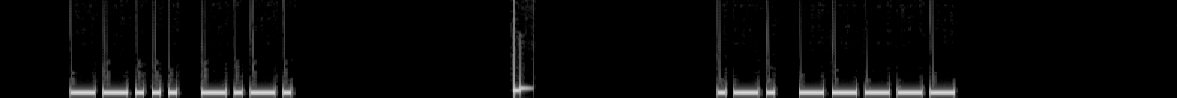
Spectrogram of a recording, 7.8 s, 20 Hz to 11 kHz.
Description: Morse code, heard as a keyed tone, about 22 wpm, 700 Hz. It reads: 7 C R 0
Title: Single-Letter Single-Number 22wpm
